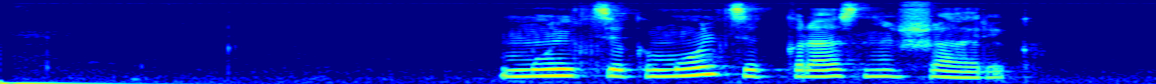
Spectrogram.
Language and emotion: Russian, neutral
